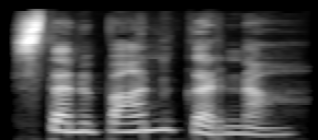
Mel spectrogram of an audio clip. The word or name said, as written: स्तनपान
